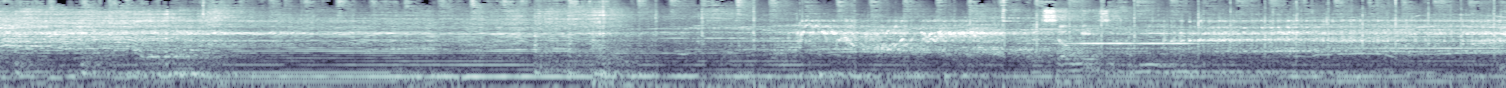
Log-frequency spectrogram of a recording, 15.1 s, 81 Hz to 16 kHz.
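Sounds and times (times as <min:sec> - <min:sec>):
bass: 0:00.0 - 0:15.0
distorted electric guitar chords: 0:00.0 - 0:15.0
drums: 0:00.0 - 0:15.0.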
